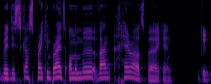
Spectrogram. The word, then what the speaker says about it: Muur van Gerardsbergen: And we'll discuss breaking bread on the Muur van Gerardsbergen. Good pronunciation there, well done, yeah.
